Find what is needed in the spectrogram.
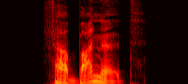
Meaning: second-person plural subjunctive I of verbannen
- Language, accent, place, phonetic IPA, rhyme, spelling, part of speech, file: German, Germany, Berlin, [fɛɐ̯ˈbanət], -anət, verbannet, verb, De-verbannet.ogg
